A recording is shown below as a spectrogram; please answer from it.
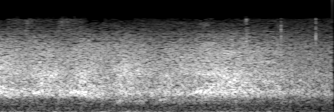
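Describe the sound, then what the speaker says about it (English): A football stadium crowd cheers and roars in a broad, steady wash of noise that eases slightly near the end, with no clear talking. "this crowd is feeling themselves after that last drive"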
